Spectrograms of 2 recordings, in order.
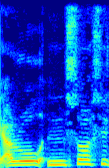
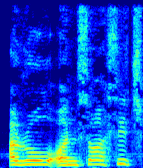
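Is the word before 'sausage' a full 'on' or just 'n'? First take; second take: just n; full on. First: The middle word is reduced to just 'n'. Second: The middle word is a full 'on'. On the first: This is how people where the speaker lives say it. The speaker calls it right. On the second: Someone else said it. The speaker calls it wrong.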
